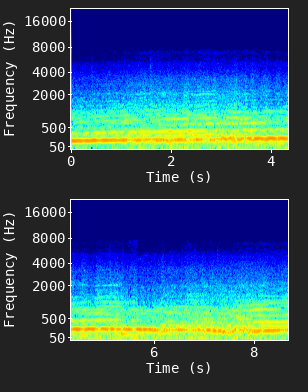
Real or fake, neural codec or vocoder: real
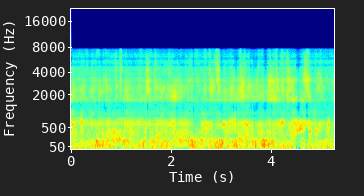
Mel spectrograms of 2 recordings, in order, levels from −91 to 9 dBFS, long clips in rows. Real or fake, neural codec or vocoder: fake, vocoder, Vocos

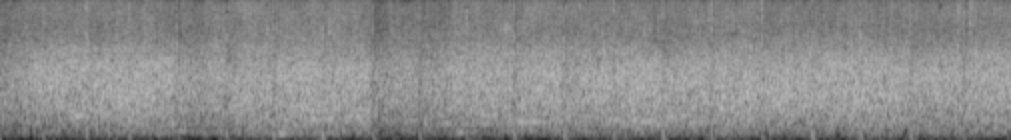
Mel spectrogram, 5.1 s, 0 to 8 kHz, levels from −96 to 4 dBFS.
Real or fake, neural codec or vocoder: real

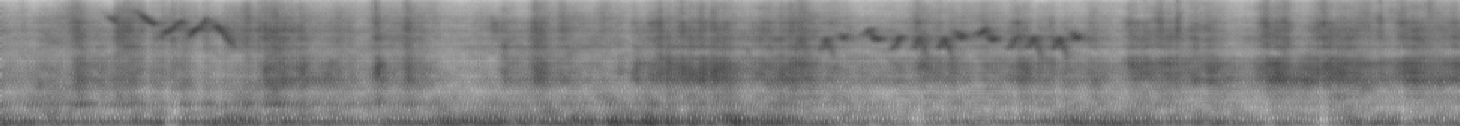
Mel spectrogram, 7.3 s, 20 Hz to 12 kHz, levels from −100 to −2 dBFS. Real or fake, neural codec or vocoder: fake, vocoder, Vocos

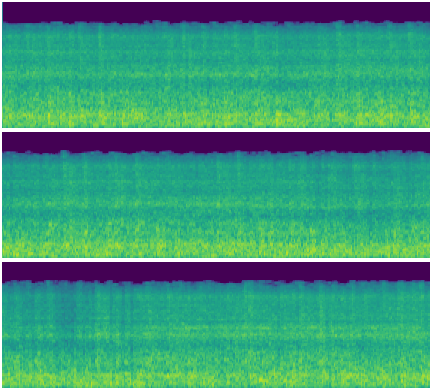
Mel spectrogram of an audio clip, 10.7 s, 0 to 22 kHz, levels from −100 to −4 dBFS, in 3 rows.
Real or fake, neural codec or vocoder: fake, vocoder, Vocos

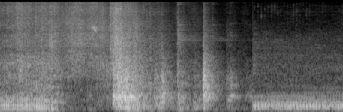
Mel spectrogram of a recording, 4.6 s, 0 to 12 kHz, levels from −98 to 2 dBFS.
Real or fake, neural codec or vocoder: real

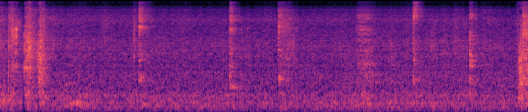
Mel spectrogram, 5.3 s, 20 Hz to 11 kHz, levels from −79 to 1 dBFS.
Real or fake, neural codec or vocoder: fake, vocoder, Vocos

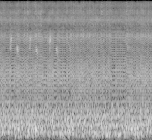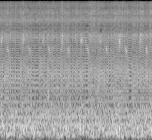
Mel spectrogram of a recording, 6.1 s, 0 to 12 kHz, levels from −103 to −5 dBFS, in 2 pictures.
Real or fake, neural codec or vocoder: fake, vocoder, Vocos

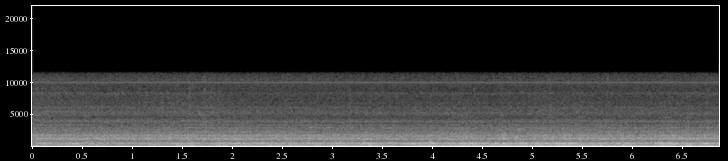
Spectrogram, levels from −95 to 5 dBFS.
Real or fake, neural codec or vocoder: real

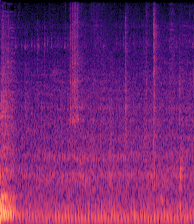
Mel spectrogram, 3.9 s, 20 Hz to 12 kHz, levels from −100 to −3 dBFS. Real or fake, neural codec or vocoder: real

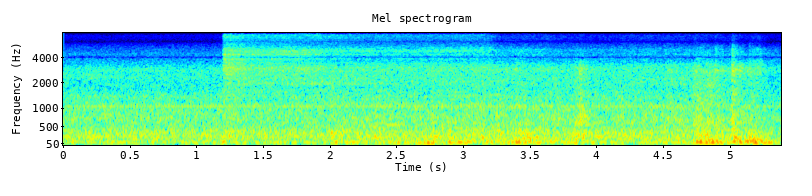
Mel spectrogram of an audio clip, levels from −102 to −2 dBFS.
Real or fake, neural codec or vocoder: real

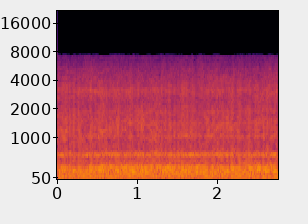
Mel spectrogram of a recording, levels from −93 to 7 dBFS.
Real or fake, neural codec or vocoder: fake, vocoder, Vocos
